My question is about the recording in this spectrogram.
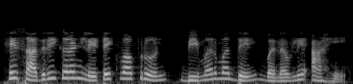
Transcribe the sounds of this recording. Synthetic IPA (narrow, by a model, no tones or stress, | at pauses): hesad̪ɾiːkəɾəɳleʈekʋapɾuːnbiməɾməd̪ʱːjebənəʋleʔaɦḛ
